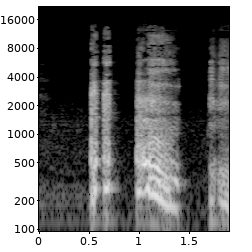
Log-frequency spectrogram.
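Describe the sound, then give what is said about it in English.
Throat clearing from someone with a frog in the throat after laughing: a few harsh, rasping bursts, the first a quick double catch and the later ones longer and louder, alone with no talk. “I done laughed myself into a damn frog in my throat.”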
